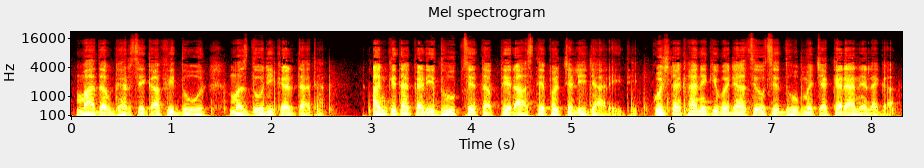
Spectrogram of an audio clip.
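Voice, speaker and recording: Guy narrating a kids cartoon story, lowish voice, scripted storyteller read. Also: lively intonation, moderate pace, darkish tone.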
